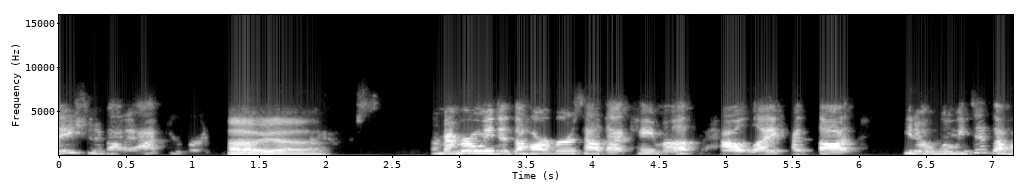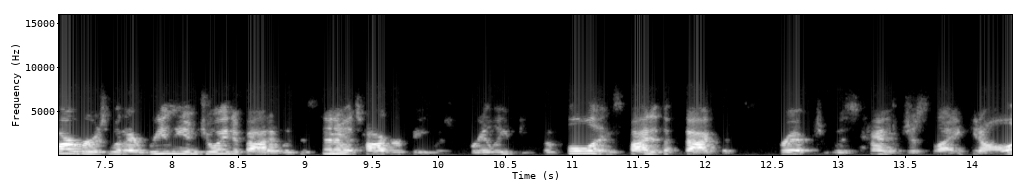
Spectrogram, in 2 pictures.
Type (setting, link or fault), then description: link, video call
